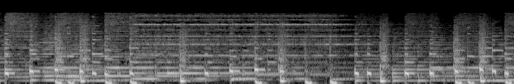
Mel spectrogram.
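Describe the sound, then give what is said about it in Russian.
An electronic school bell rings for the start of class, a loud, steady run of repeated melodic chiming tones with no voices. “Он едва управился, как прозвенел звонок на урок.”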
